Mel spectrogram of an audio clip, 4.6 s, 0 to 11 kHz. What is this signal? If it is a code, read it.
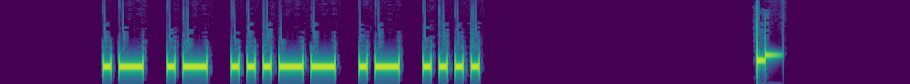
Morse code, heard as a keyed tone, about 29 wpm, 700 Hz. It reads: AA3AH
